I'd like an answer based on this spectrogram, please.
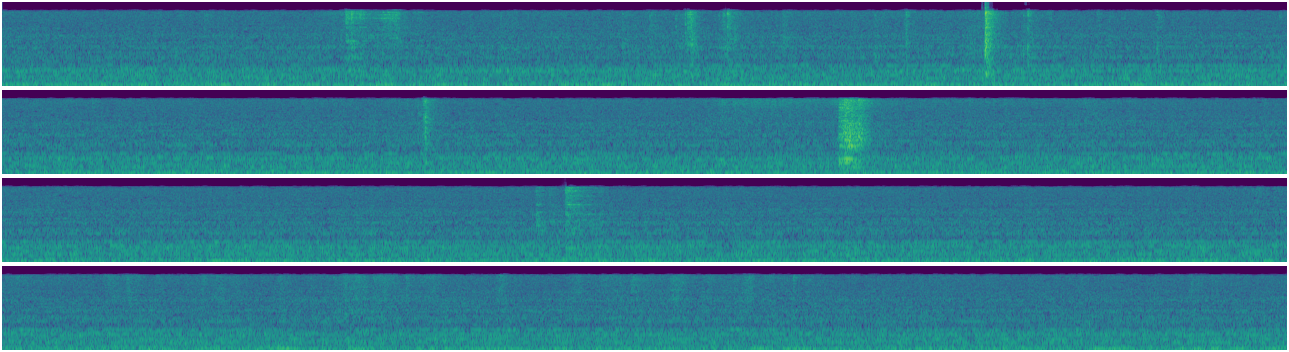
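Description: Steady mechanical hum of food-trailer kitchen machinery with a low drone, and a sharp click or knock about five seconds in and again near eleven seconds.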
